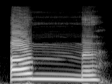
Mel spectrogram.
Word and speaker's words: homme: Attention, quand il y a un doublement de la consonne M ou N, on n'a pas la même prononciation. On n'a pas le son ON. Par exemple, gomme, homme. On n'a pas le son ON, mais plutôt homme, homme.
